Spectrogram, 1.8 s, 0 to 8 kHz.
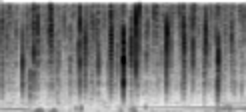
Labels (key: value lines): label: biophony, cascading saw
recorder: SoundTrap 600 or HydroMoth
